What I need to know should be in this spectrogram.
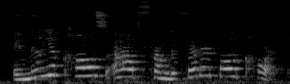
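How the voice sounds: A woman speaks at an extremely high pitch and a fairly slow pace, her intonation lively and her tone slightly mellow, with audible room echo around her.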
